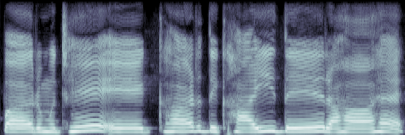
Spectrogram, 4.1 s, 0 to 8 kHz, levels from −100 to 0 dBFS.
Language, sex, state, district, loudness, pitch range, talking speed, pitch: Hindi, female, Madhya Pradesh, Katni, -12 LUFS, 225-245 Hz, 120 wpm, 235 Hz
